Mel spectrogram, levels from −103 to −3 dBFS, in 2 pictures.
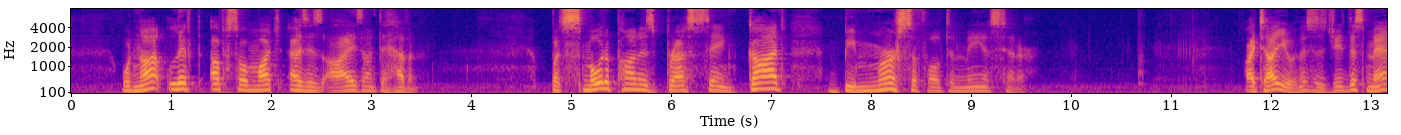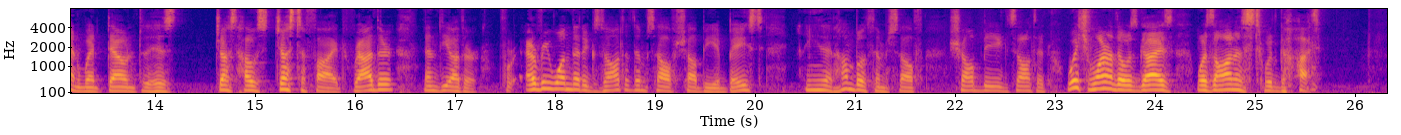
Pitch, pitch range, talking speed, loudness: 150 Hz, 135-175 Hz, 155 wpm, -29 LUFS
